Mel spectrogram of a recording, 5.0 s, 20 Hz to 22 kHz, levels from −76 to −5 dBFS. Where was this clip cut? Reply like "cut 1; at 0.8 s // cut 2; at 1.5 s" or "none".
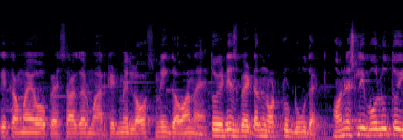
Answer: cut 1; at 2.5 s // cut 2; at 4.1 s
